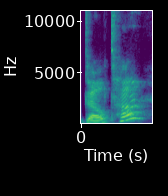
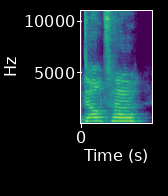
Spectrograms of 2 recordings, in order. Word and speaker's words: delta: And delta is, in classical pronunciation, it's more of that D sound. I believe in modern Greek, it's more of a the. It's like a hard, almost TH sound, more so than a D.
